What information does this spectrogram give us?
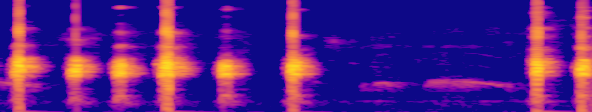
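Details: Hen red junglefowl utters a loose series of short, dry clucks, six in the first second and a half, a pause of over a second, then two more.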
